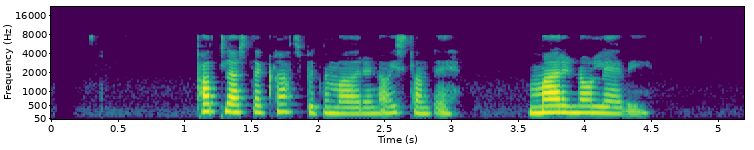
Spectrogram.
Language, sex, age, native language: Icelandic, female, 18-19, Icelandic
